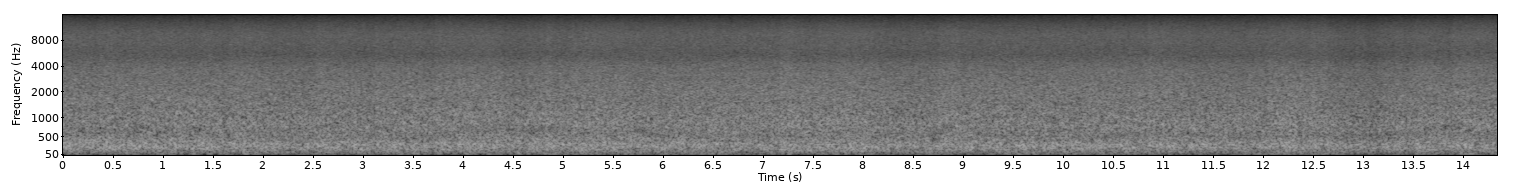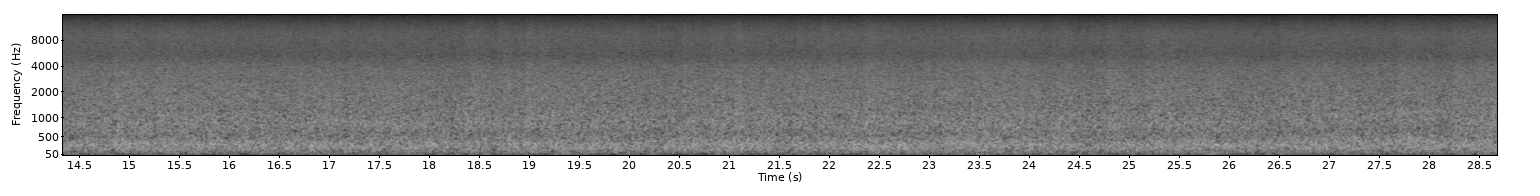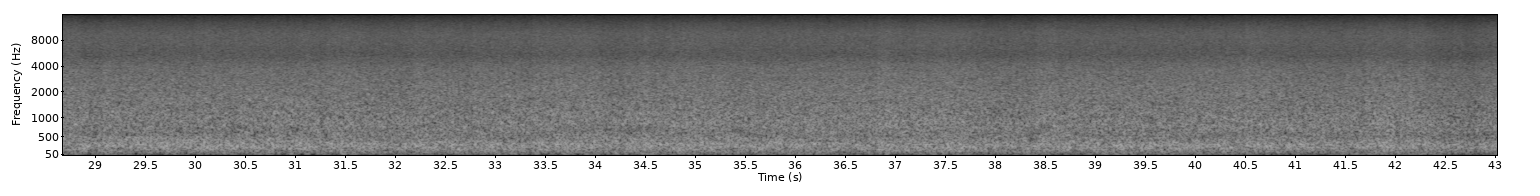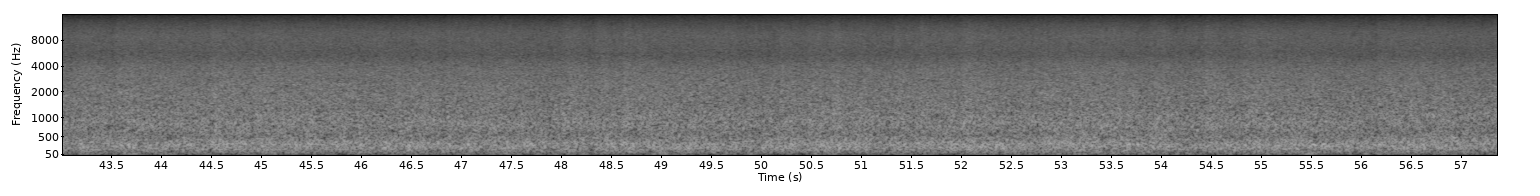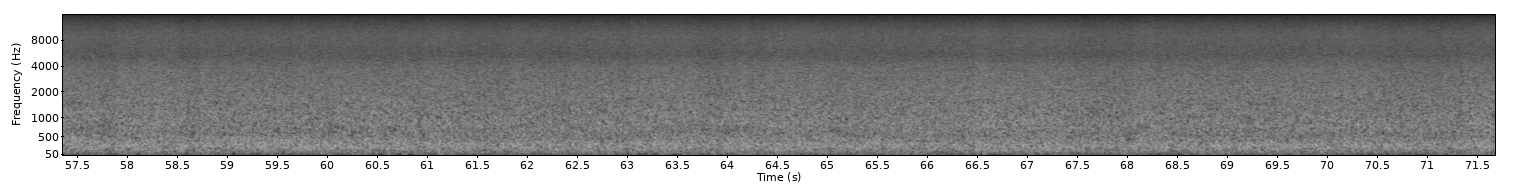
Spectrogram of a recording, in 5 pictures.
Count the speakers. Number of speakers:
0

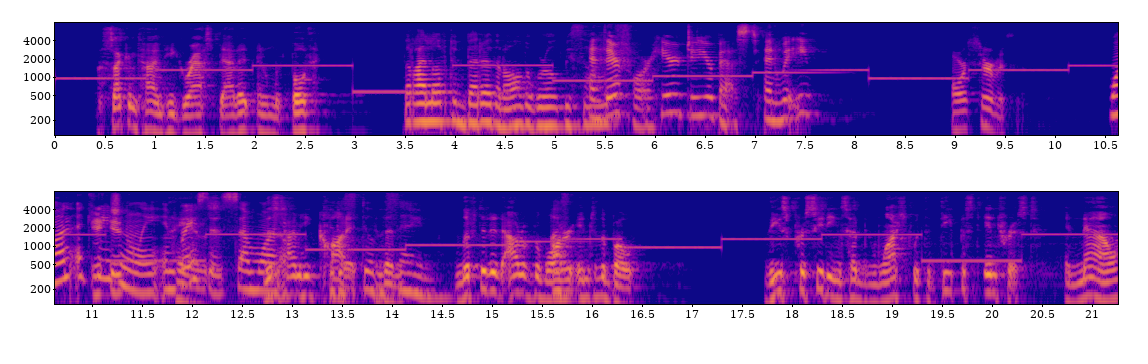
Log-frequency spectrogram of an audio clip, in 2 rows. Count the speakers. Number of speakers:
5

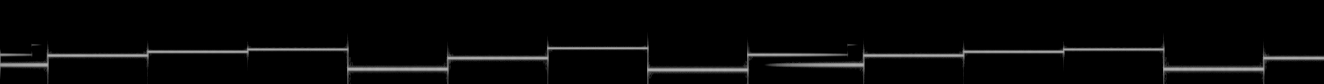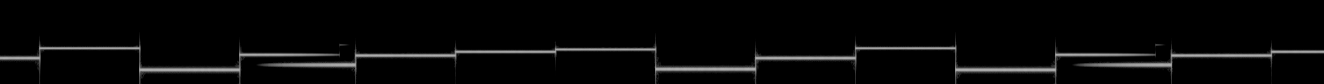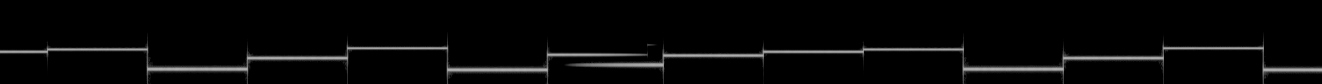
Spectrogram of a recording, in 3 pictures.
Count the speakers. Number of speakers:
0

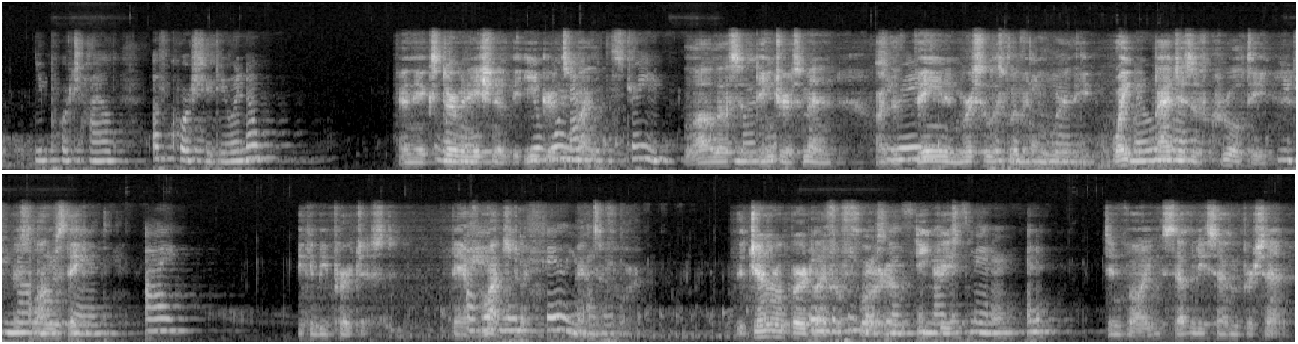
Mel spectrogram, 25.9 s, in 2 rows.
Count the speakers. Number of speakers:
2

